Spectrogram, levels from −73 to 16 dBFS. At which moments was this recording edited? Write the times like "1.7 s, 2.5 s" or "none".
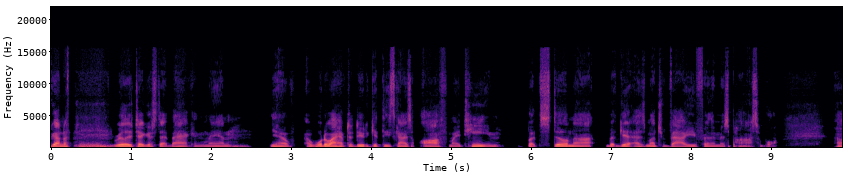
1.9 s, 7.1 s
